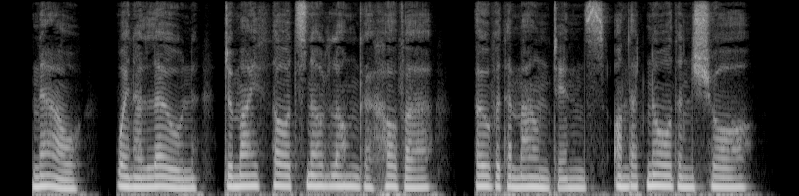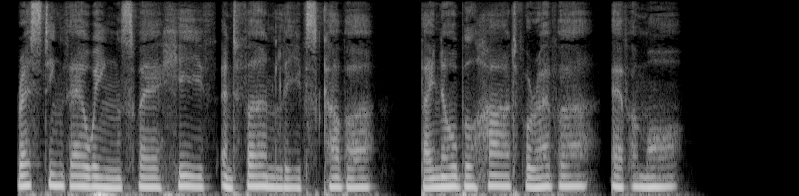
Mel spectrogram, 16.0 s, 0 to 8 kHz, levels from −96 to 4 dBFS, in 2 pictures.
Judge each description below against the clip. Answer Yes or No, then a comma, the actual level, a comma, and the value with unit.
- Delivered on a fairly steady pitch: Yes, narrow, 1.7 semitones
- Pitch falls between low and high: Yes, medium, 150 Hz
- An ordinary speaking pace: No, slow, 120 wpm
